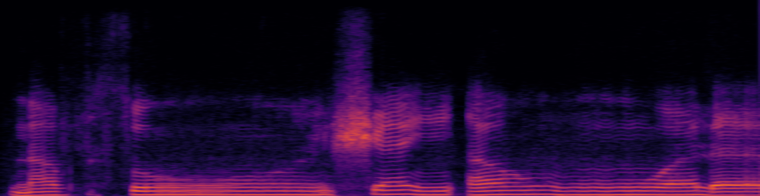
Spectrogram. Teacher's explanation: Tanwin bertemu wawu, masuk dalam huruf wawu sesuai dengan guna ya. Keluarannya udara dari hidung dan mulut. Fal yauma la tudlamu nafsun syai'a, terasa ya ada udara yang menyebar ke mulut kita. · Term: idgham biguna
